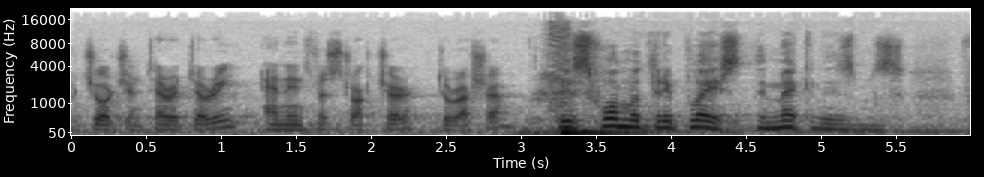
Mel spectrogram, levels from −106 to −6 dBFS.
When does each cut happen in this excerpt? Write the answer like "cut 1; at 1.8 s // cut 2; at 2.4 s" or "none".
cut 1; at 3.0 s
